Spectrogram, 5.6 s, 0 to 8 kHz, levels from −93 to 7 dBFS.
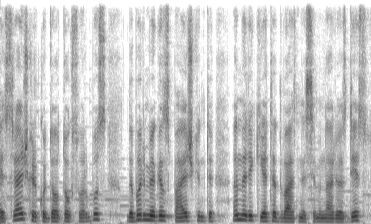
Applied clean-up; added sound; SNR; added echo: none; none; none; none.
